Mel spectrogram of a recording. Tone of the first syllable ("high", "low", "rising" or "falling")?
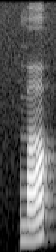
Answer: rising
